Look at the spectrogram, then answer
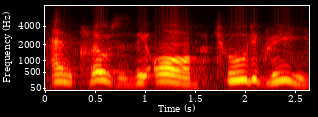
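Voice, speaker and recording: A woman's voice: medium pitch, animated, takes it slowly. An actress playing a flirtatious, gushing middle-aged mother obsessed with astrology, in a 1950s radio comedy. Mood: earnest, dreamy. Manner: gushing, coy, giggly, airy. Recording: muffled, noisy 1950s radio recording.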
